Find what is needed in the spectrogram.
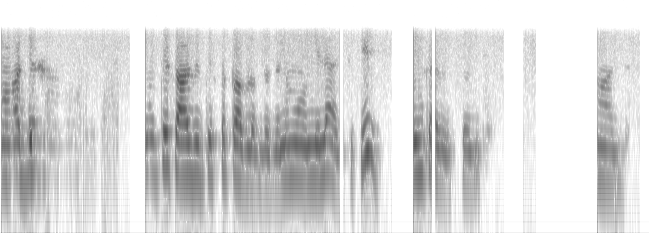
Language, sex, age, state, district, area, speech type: Nepali, female, 45-60, West Bengal, Darjeeling, rural, conversation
